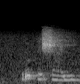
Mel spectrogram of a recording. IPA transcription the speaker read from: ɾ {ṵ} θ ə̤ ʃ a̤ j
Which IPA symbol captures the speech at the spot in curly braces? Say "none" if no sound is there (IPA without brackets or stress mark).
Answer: ṵ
